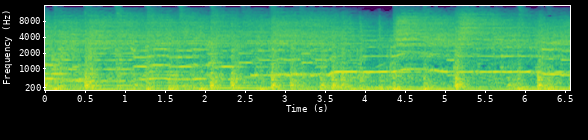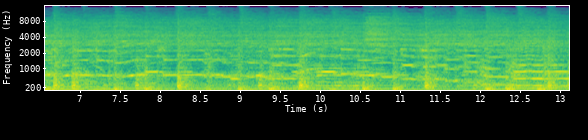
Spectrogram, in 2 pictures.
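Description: Live instrumental rock from electric guitars and a drum kit: a held lead guitar melody with slight pitch bends over steady drum hits.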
